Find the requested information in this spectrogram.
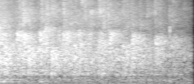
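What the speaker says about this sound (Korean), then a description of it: "우리 축복의 박수 다시 한번 보내시기 바랍니다" A church congregation at a Sunday afternoon service gives sustained, dense applause, a continuous wash of many hands clapping at moderate distance with no voices over it.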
